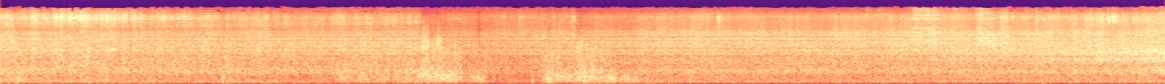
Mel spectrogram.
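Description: Freight train of tank cars and covered hoppers rolling past, a steady rumble and rattle of steel wheels on the rails, with two louder swells about five and seven seconds in.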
